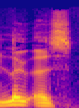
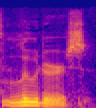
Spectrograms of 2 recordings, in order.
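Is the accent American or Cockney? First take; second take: Cockney; American. First: It is said in a Cockney accent. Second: It is said in an American accent.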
